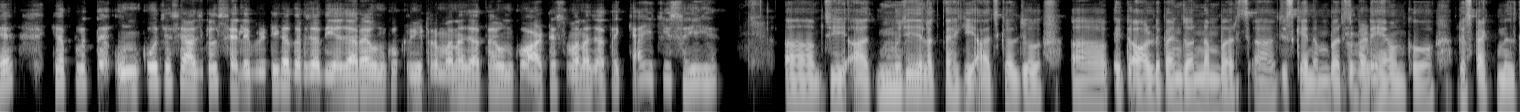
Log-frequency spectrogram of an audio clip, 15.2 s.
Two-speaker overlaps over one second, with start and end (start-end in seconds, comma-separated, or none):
none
